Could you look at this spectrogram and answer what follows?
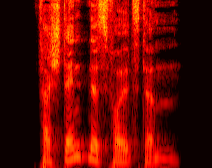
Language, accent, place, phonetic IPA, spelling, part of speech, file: German, Germany, Berlin, [fɛɐ̯ˈʃtɛntnɪsˌfɔlstəm], verständnisvollstem, adjective, De-verständnisvollstem.ogg
- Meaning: strong dative masculine/neuter singular superlative degree of verständnisvoll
